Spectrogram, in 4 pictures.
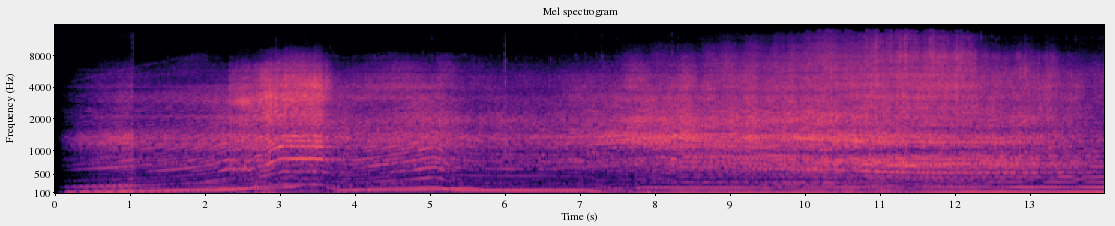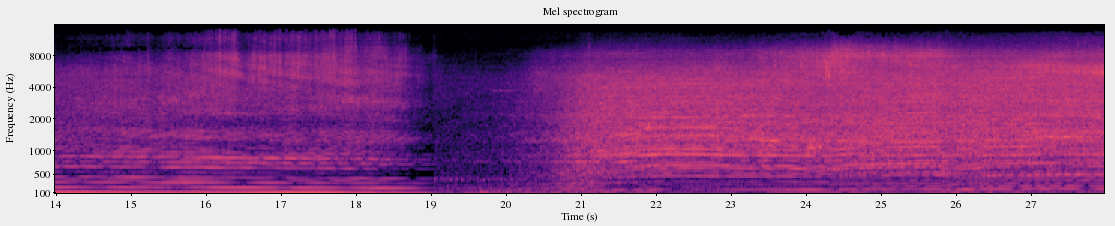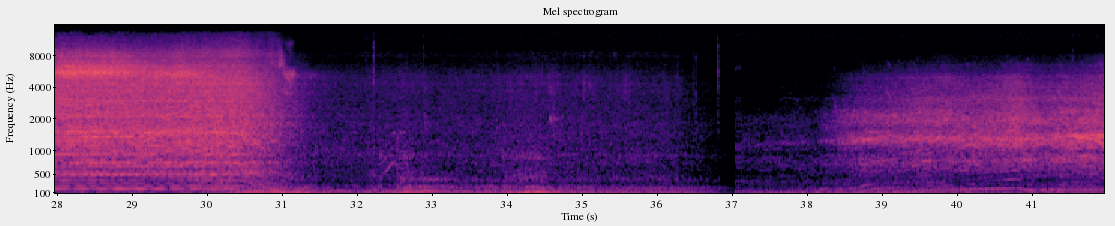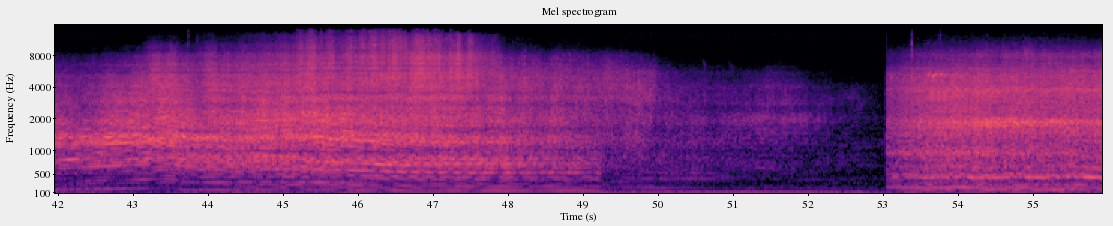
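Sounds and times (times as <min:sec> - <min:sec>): drag car engine accelerating: 0:00.3 - 0:35.0, 0:38.0 - 0:50.2, 0:53.0 - 0:55.9.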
